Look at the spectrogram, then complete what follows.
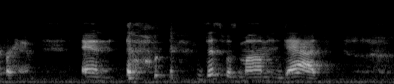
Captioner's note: coughs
